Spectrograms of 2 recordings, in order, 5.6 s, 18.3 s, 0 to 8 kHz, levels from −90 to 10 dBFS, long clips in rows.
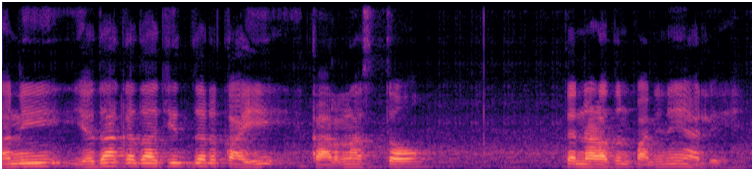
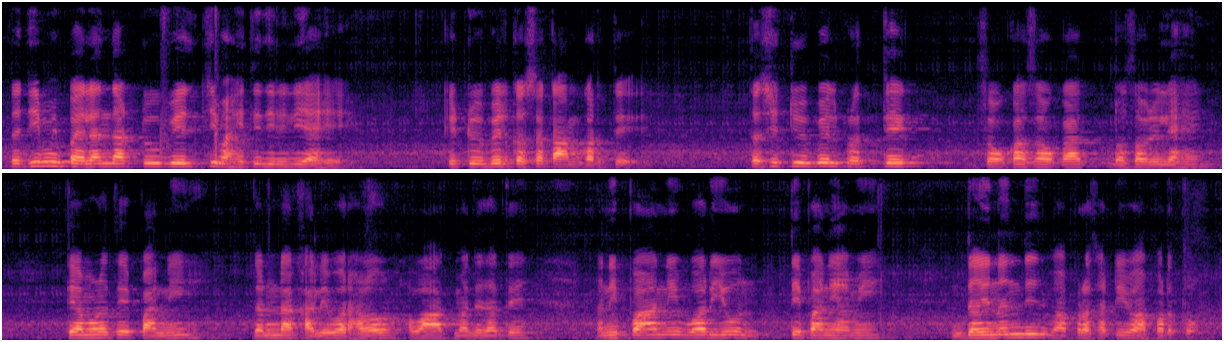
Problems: none marked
